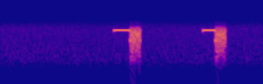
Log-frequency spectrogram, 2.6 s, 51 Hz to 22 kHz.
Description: ACARS aircraft data, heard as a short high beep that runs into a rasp, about 2400 baud.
